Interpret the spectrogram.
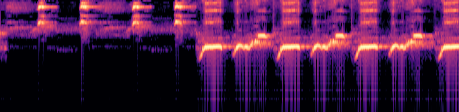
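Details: Night song of a white-rumped shama for training competition birds: soft high chips at first, then loud upward-hooked whistles repeated rapidly in an even rhythm.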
